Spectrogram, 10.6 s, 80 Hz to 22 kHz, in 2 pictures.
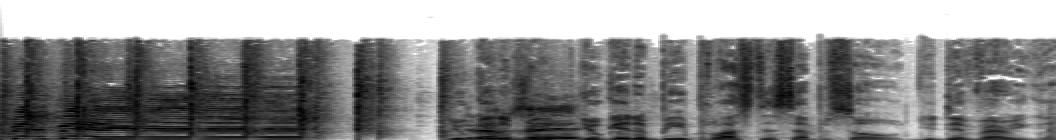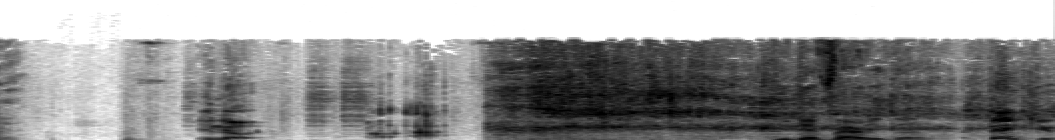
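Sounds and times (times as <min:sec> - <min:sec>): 
hands clapping for the team: 0:00.0 - 0:02.7
speech: 0:02.2 - 0:05.4, 0:06.2 - 0:07.3, 0:09.1 - 0:10.5.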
